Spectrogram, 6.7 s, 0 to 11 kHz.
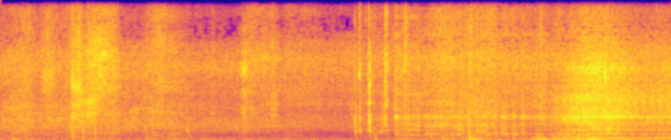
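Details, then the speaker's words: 2018 Jeep Compass Latitude, light-damage rebuild, first start: starter cranks several seconds without firing, then the engine catches and revs once throttle is given; hard start, cause unknown. "interesting it does not want to fire it just turns over a bunch of times"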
